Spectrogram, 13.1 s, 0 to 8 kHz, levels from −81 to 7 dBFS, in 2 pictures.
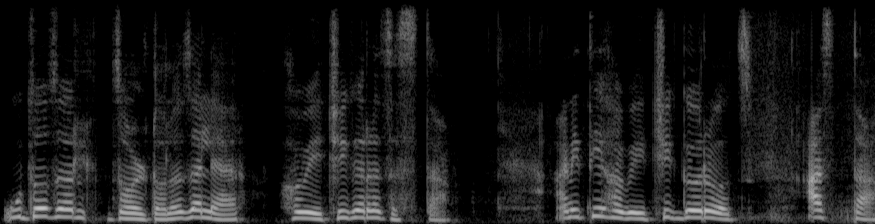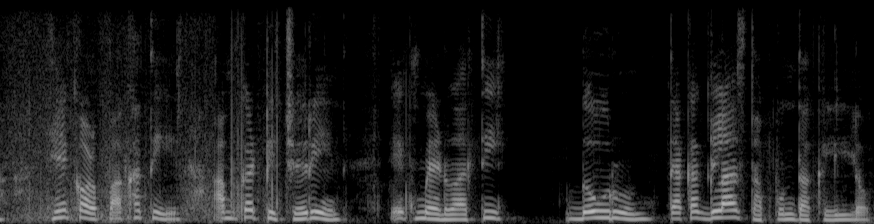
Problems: background sounds at intervals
